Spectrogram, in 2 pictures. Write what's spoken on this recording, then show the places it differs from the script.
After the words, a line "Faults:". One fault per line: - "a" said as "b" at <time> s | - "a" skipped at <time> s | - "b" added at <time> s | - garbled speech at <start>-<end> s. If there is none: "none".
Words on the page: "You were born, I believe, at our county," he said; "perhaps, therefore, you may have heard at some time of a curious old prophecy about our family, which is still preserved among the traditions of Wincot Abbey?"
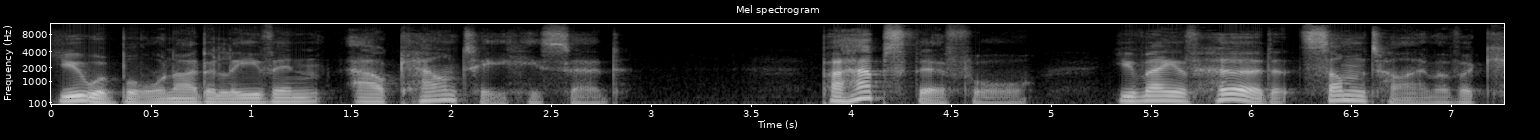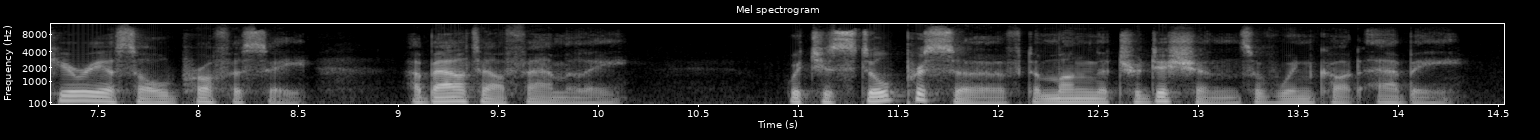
"You were born, I believe, in our county," he said; "perhaps, therefore, you may have heard at some time of a curious old prophecy about our family, which is still preserved among the traditions of Wincot Abbey?"
Faults:
- "at" said as "in" at 1.1 s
